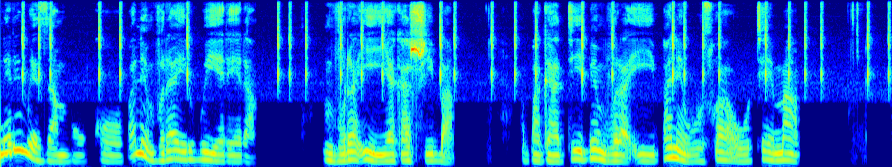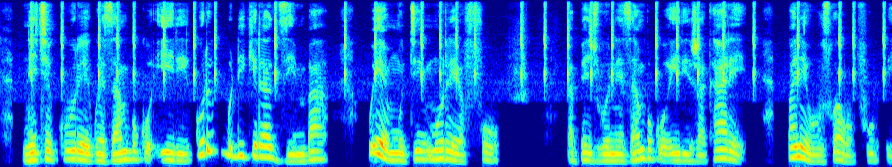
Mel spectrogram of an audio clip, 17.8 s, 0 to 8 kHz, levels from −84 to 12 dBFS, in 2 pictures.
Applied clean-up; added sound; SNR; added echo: none; Typing; 6 dB; none.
